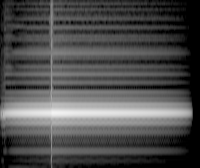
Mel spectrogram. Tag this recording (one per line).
drama
ears
horror
horror-effects
horror-fx
suspense
terrifying
terror
thrill
tinnitus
